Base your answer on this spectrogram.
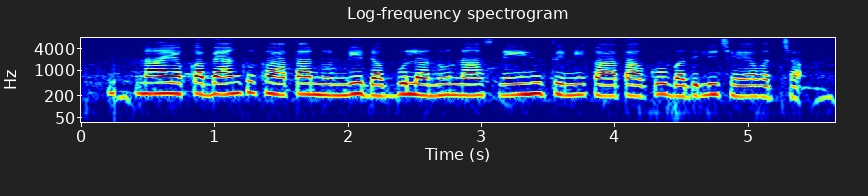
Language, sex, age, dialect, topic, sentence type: Telugu, female, 31-35, Central/Coastal, banking, question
